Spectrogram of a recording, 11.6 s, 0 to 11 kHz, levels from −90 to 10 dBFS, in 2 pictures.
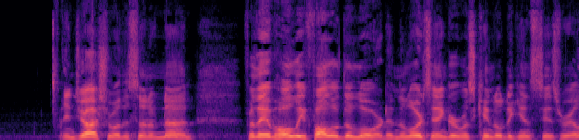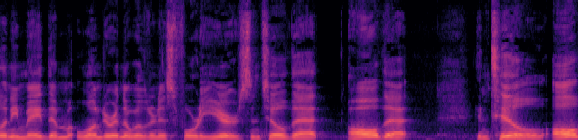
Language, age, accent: English, 40-59, American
